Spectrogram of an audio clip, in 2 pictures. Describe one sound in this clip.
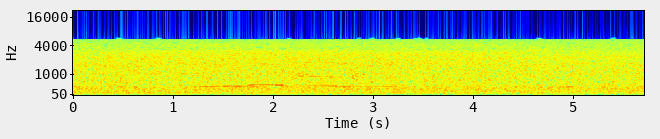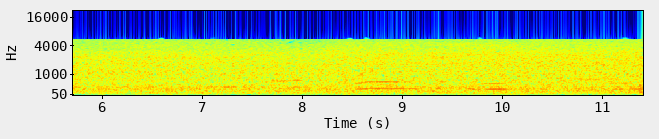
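Rain drums on a metal roof.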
